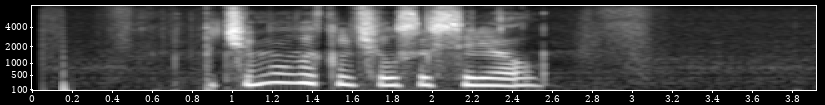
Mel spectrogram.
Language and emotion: Russian, neutral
